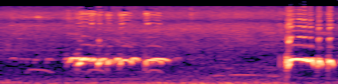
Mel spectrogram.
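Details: Local wild zebra dove giving lure song: a short run of mid-pitched, rolling, trilled coos, ending in a louder coo that follows a sharp click, against low background rumble.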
